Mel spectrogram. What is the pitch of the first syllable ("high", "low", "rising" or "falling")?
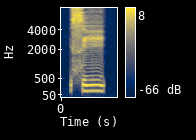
high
